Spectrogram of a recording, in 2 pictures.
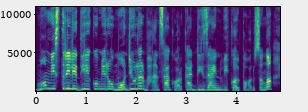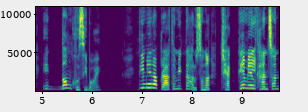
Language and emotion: Nepali, happy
